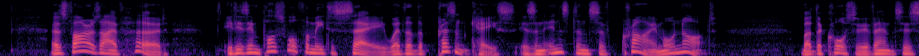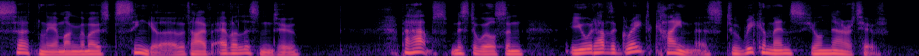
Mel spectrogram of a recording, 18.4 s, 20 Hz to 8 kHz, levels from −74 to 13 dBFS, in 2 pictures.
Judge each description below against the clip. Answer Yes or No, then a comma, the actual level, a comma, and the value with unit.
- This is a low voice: Yes, low, 120 Hz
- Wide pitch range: Yes, wide, 6.1 semitones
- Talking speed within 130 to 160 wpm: No, average, 175 wpm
